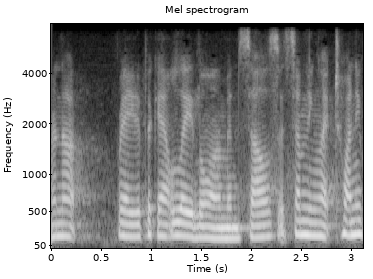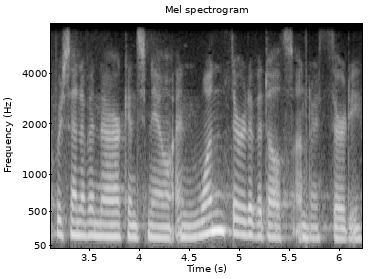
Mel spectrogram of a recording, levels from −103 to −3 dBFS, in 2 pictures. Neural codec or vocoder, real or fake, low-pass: codec, 24 kHz, 0.9 kbps, WavTokenizer, medium speech release version 2; fake; 7.2 kHz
